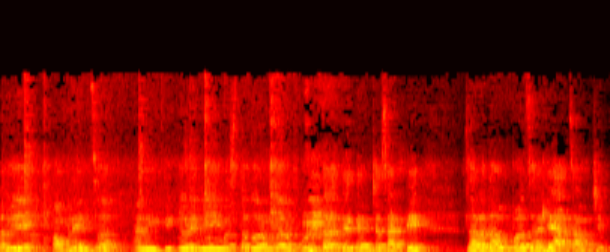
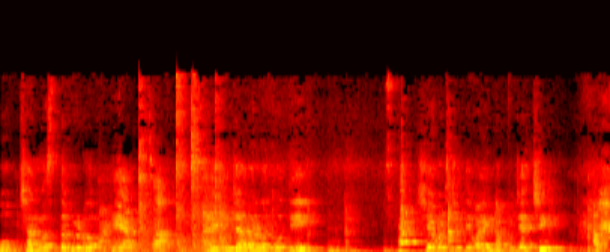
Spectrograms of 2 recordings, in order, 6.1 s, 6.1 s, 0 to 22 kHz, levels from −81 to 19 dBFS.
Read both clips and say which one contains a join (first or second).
second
